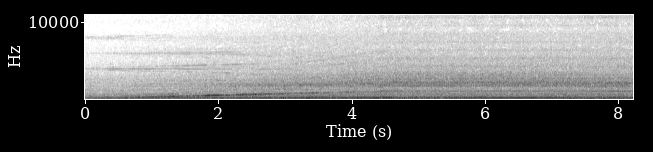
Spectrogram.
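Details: Smithy AutoMate CNC LT1440 lathe after spindle replacement with new smooth bearings, run near 1800-1900 rpm: smooth tone climbs steadily as the spindle spins up, then holds even with no grinding or knocking.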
